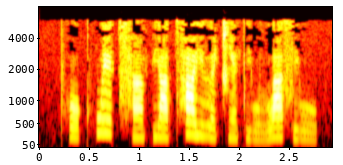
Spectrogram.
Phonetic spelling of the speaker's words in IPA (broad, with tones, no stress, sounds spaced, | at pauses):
pʰ o˨˩ kʰ w e˥˧ t͡sʰ ã˧ p j a˧ t̪ʰ a˥˧ j l ə˧ t͡ɕ ẽ˧ t̪ j u˨˩ l w a˧ s j u˨˩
